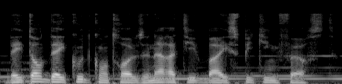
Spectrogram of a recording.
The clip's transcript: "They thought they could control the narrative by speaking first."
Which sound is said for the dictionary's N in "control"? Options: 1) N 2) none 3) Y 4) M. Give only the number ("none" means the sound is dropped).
2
